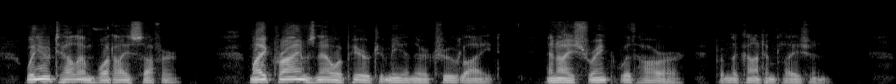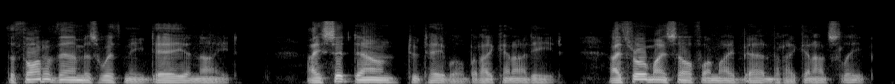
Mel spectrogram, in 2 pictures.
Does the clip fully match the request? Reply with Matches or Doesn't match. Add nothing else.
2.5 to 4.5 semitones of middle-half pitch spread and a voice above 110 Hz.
Doesn't match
